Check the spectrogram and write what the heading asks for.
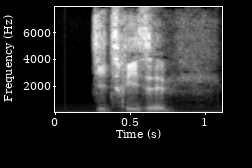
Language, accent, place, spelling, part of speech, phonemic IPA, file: French, France, Lyon, titriser, verb, /ti.tʁi.ze/, LL-Q150 (fra)-titriser.wav
- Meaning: to securitize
